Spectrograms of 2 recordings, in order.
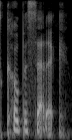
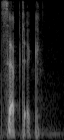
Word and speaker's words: copacetic: We did, but you're both pronouncing it wrong. It's copacetic, not septic.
